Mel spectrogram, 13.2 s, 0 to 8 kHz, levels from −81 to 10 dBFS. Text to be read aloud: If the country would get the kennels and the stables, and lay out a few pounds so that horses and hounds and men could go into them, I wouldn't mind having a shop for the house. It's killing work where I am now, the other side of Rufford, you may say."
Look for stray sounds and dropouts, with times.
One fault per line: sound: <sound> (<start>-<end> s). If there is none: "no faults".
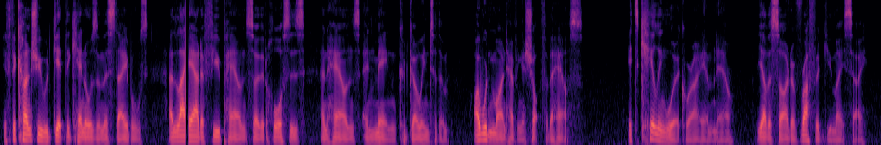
sound: dropout (2.8-2.8 s)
